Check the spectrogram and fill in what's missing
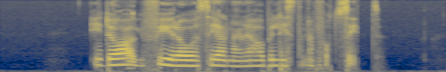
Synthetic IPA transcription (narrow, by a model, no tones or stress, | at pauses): ʔɪd̪ɑːɡfyːɾaoːʂeːnaɾəɦaɾbɪlɪst̪əɳafɔt̪ːsɪ̰t̪ː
